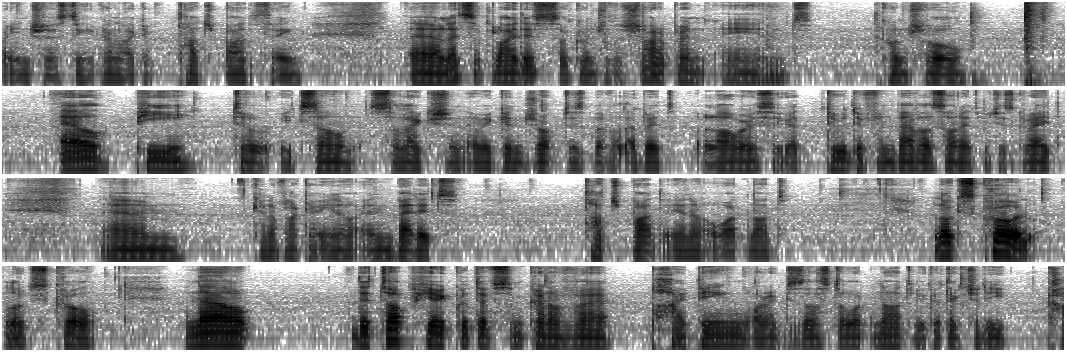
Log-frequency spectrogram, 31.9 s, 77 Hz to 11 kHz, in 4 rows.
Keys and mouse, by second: 1.0-1.4 middle drag, 1.9 click, 2.4 q, 3.4 q, 4.7 Tab, 5.2 click, 6.5 ctrl+l, 7.2 p, 9.3 Tab, 9.7 middle drag, 10.4 shift+middle drag, 11.6 q, 15.9 drag, 16.6 click, 17.6-18.7 middle drag, 19.3 shift+middle click, 19.8-20.4 middle drag, 21.0-22.0 middle drag, 22.3 shift+middle drag, 22.8-23.3 middle drag, 23.9 shift+middle drag, 24.5 middle drag, 25.6-26.5 middle drag, 27.4 KP_5, 28.1 shift+middle click, 29.3 shift+middle drag, 30.7 click, 31.2 shift+click.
